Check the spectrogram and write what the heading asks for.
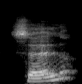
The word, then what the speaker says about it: seul: Quel loisir faites-vous seul ou accompagné? Seul, tanto masculino y femenino, con e final si es femenino, pero la misma pronunciación, seul, en couple, en pareja,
